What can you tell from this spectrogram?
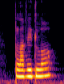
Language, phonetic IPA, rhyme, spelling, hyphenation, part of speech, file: Czech, [ˈplavɪdlo], -ɪdlo, plavidlo, pla‧vi‧d‧lo, noun, Cs-plavidlo.ogg
- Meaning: watercraft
